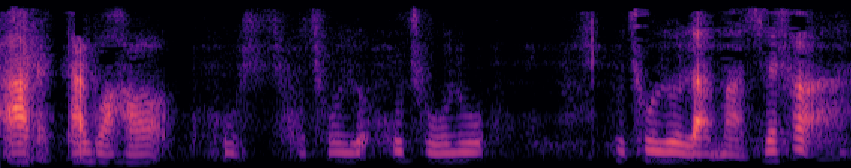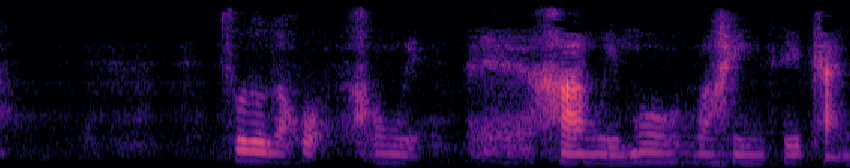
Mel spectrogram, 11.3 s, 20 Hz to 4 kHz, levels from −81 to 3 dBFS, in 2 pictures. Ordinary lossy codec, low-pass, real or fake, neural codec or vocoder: MP3, 16 kbps; 3.6 kHz; fake; codec, 24 kHz, 0.5 kbps, DualCodec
